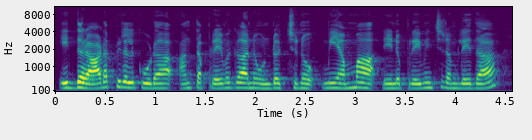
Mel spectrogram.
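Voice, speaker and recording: Sad clingy young woman, reproachful, low flat voice, a lady reading it in a storybook. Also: fairly quick, natural voice. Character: grieving young woman, clingy and self-pitying.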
